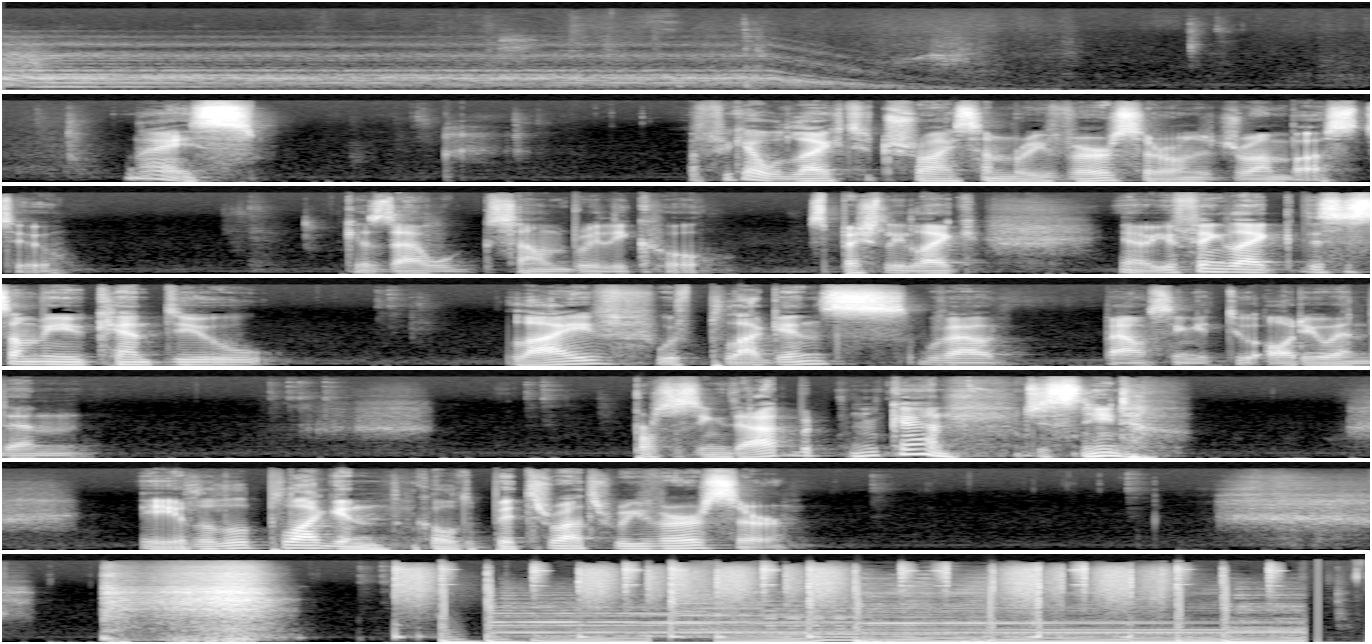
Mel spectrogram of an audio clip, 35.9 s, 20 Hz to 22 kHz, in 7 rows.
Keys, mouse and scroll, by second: 5.2 space, 6.1-6.5 scroll up 2, 7.2-7.7 scroll up 2, 7.7-8.3 scroll up 1, 10.1 click, 11.6 ctrl+s, 13.9 right click, 16.7 click, 21.4 click, 22.4 click, 23.7-26.9 drag, 28.8 click, 32.0 click, 32.2 space, 34.2 click, 35.1 click, 35.6 space.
